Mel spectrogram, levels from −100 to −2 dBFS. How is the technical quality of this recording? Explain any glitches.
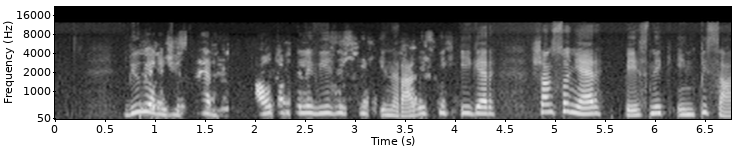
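The recording has clear echo-cancellation trouble during the first four seconds. A second voice bleeds in behind the main speech, and the main speech dips as it does. The audio band tops out near 12 kHz, which fits an Opus call stream at around 48 kbps.

Other side's voice leaking through: A faint second voice appears at 0.85 to 1.33 s, 1.69 to 1.76 s, 2.19 to 2.38 s, 2.76 to 3.23 s and 3.6 to 3.76 s. It mostly sits about 15 dB under the speech, and drops to about 25 dB under at 2.19 s. The likely cause is a loudspeaker on the talker's device playing the far end back into the microphone, with the echo canceller leaving these scraps behind.

Speech suppressed in double talk: The main voice sinks from 1.01 to 2.47 s, where roughly a second of it is pushed down by as much as 30 dB. Shorter, shallower dips of about 10 dB follow at 2.8 to 3.26 s and 3.63 to 3.94 s. 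These dips coincide with the leaking voice. That points, likely, to the canceller failing to separate the talker from the echo while both were active, so it attenuated everything.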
